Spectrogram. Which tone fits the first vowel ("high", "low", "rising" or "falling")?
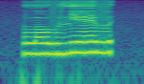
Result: low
